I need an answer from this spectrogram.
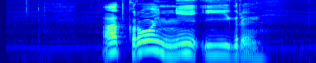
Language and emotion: Russian, sad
